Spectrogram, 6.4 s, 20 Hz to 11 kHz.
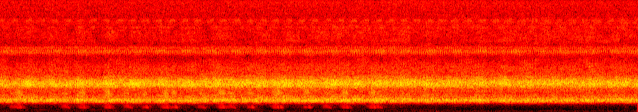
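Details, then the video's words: Frogs, including green frogs, give quick, throaty croaking pulses, about three or four a second, over a steady insect drone. "เสียงกบ เขียด frog sound 2"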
